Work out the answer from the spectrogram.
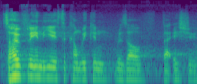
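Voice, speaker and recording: A man's voice: mid-range voice, quick pace. A man with a London accent moderating a conference panel, speaking informally to introduce the session. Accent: London English. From London, England. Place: large conference hall on stage. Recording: echoey hall PA, noticeable noise.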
